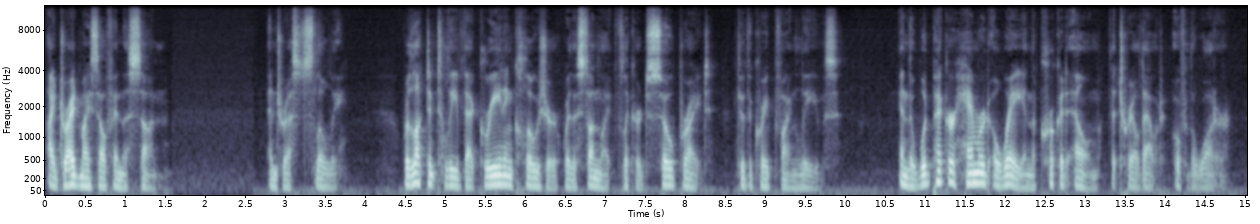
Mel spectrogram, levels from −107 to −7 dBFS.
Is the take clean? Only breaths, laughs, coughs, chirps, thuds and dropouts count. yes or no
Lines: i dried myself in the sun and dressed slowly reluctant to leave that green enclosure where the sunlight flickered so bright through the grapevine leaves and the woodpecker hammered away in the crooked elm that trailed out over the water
yes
